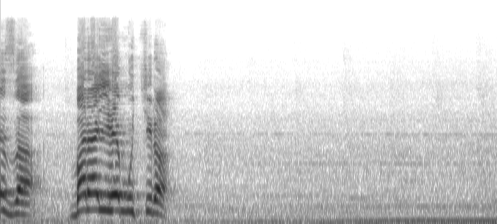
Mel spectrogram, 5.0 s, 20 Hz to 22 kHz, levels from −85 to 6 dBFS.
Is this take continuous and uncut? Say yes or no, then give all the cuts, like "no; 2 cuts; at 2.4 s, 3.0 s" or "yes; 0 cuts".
yes; 0 cuts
